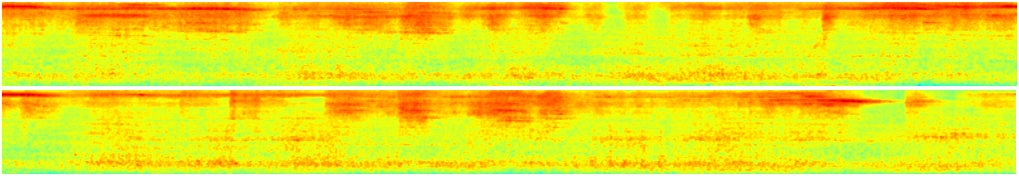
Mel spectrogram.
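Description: Train wheels screech and squeal on the rails.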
